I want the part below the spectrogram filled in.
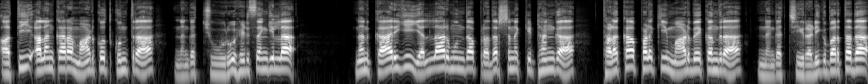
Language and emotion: Kannada, disgusted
